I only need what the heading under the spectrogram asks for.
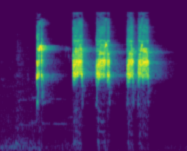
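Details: Black francolin male gives a loud, rasping call: one harsh opening note, then four grating notes in two tight pairs, evenly spaced over about two seconds, with a quiet background.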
